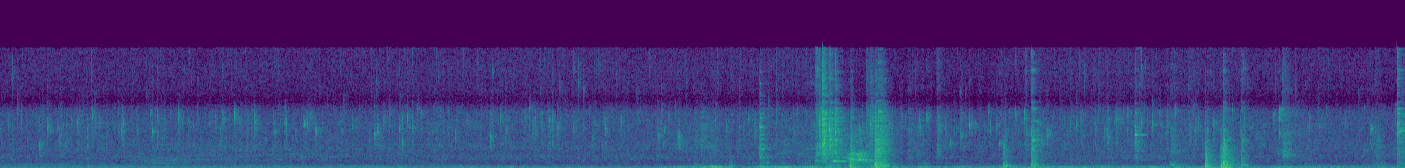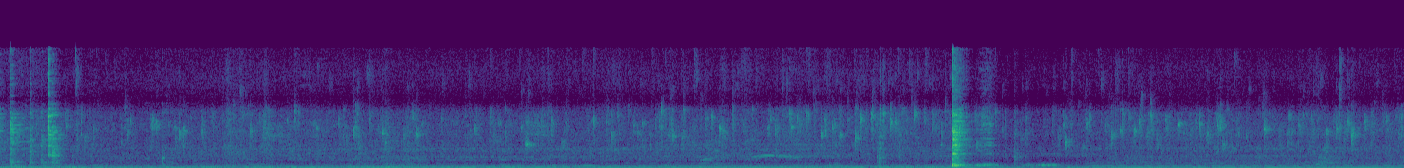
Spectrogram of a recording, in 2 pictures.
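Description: Eggplant omelettes sizzling and crackling in hot oil in a frying pan, over a steady low hum. Several louder knocks and scrapes against the pan break in during the middle, with one sharp knock near the end.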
